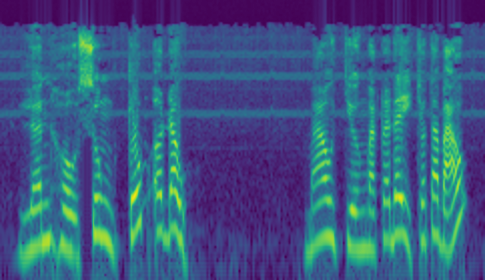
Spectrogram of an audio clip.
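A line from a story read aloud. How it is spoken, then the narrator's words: Loud stern shout. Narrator (Vietnamese): Định Vật sư thái lớn tiếng quát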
